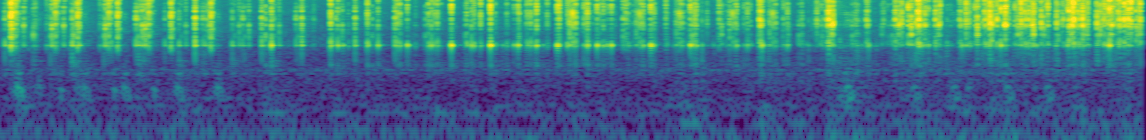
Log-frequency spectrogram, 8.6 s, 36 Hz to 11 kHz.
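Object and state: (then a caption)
Metal candle tin. Long pink-and-white patterned acrylic nails tap quickly on the side and top rim of a small cylindrical metal citronella candle tin with a yellow-green label, likely filled with candle wax. The result is a rapid, uneven stream of crisp, bright clicks over a steady faint metallic tone near 1.7 kHz, growing louder and denser toward the end.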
